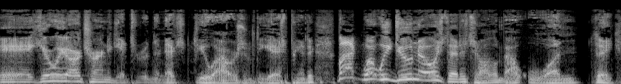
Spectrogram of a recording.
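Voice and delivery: swooping sports announcer voice. Recounting what unexpectedly came out of them, a Chris Berman voice. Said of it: "I ended up getting a Chris Berman impression of it, which was".

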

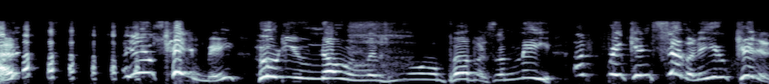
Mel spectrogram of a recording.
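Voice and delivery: shocked voice shooting very high, sudden outburst. Recounting reacting to his wife while driving, reenacting own voice shooting up. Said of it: "my voice went up 3 octaves".

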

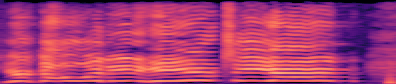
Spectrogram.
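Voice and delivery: very high, loud, shrill shriek, one word drawn out. Imagining Paul Bearer echoing the line to Tien, in a high, shrill voice. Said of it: "repeat things in a high, shrill voice".

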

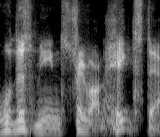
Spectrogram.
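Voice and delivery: scornful, derisive mocking send-up. Mocking how fans react to a football story: mocking imitation of fans. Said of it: "fans just, like, be like".

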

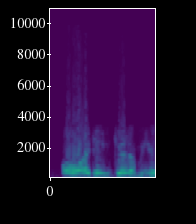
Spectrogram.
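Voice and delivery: ordinary delivery

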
